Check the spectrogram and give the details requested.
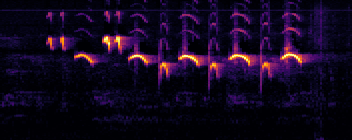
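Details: Loud, clear song of a Yellow-cheeked tit: sharp high chips alternating with sweeping slurred whistles, about two phrases a second, ending with a soft thump.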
